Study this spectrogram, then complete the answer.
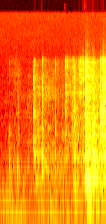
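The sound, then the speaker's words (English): A heavy jail cell door slides along with a grinding rattle, then slams shut in a loud clang at the end. No one speaks. “There's water in your cell. All right, this way. Okay, watch the door.”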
